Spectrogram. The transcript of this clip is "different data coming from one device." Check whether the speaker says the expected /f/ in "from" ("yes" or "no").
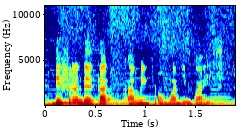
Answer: no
